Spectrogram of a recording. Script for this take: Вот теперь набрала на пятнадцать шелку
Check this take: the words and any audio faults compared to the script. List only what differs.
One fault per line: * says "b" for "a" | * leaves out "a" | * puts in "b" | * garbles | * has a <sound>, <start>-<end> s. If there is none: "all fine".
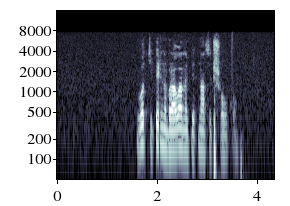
all fine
